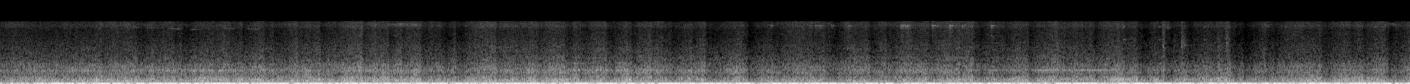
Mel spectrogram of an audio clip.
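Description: A diesel coach engine drones while cruising at highway speed, heard from inside the cab.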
